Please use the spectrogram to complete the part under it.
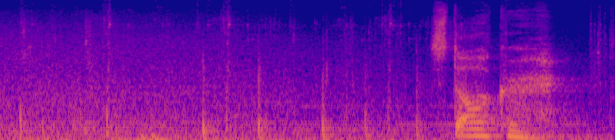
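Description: Footsteps thud quickly on a wooden floor.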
